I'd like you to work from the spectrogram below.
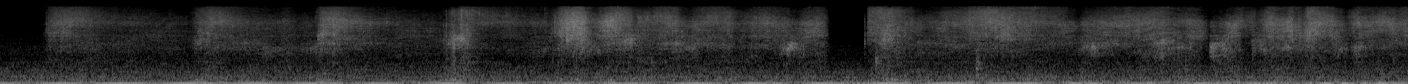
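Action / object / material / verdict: scrape / powder layer on a flat table, rubbed with fingernails and fingertips / powder / none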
